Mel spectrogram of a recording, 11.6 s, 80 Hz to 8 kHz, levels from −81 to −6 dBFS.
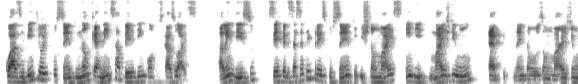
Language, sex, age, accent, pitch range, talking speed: Portuguese, male, 20-39, Brazilian, 110-160 Hz, 135 wpm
